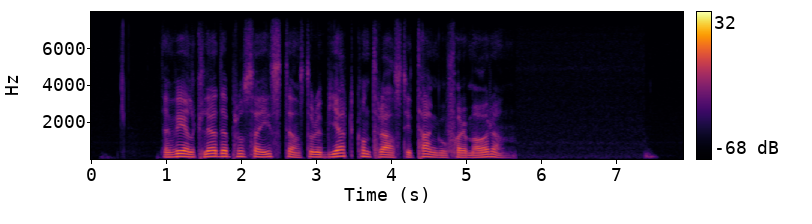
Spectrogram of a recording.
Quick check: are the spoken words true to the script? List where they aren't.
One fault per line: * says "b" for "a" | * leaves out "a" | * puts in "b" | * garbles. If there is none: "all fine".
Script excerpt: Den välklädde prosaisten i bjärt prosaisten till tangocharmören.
* puts in "står"
* says "kontrast" for "prosaisten"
